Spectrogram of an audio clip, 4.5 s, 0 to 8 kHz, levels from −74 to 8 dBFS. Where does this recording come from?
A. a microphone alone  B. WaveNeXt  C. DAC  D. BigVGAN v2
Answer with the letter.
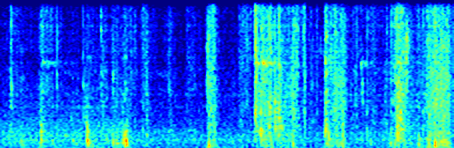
B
